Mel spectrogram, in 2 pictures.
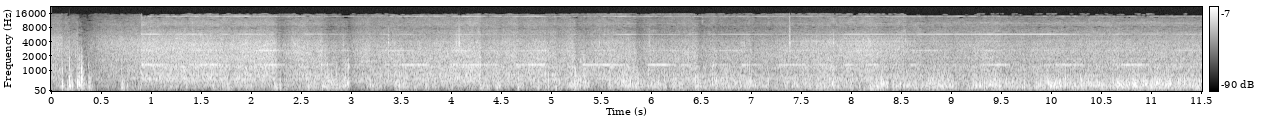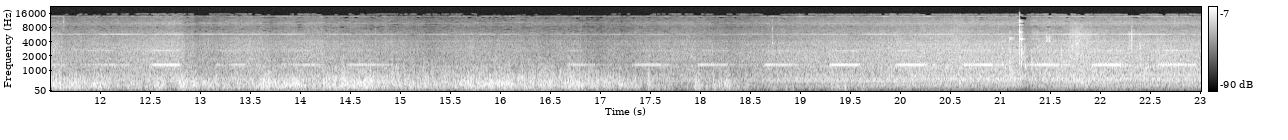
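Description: A heavy machine engine rumbles steadily close by.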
